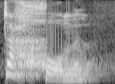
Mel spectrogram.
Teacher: The ayn and akka near each other, they pronounce as h.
